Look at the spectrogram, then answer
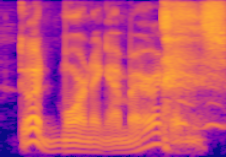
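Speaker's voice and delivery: awkward announcer voice. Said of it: "That is the worst Optimus Prime I've ever heard".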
